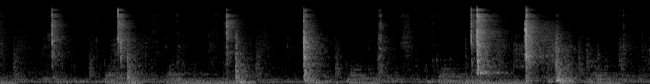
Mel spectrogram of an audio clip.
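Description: Plastic mounting flange of a replacement window being bent and snapped off along a scored line: a string of sharp snaps and cracks, about six spread over a few seconds.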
